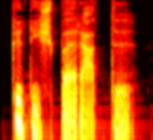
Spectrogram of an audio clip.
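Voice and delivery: very low, hushed murmur under the breath. Narrator reads the raindrop left behind by the trout, muttering. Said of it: "Murmurou ele".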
